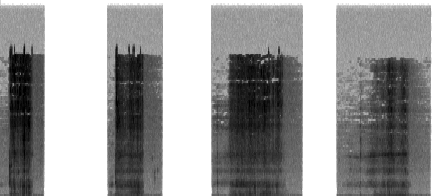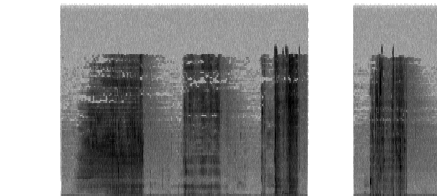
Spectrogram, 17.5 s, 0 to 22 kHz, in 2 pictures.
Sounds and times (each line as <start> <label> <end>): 16.1 Sipping liquid out of a mug 17.0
